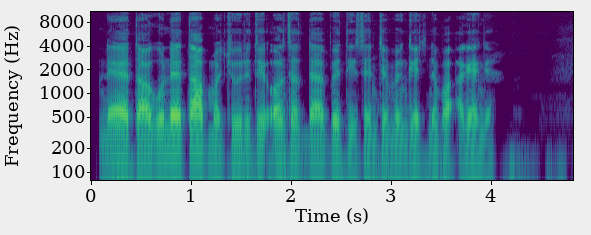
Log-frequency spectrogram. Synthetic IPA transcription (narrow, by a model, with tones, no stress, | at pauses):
nɛ˦t̪a˨ɡʊ˦ndɛ˦t̪a˦pma˨t͡ʃu˦ɾi˦ti˦ʔɔ˦nsɛ˦t̪̚da˦pe˦t̪i˨se˦nt͡ʃe˦mɛ˦ŋɡe˦t͡ʃnɪ˨pa˨ʔa̰˨ɡɛ˦ŋɡɛ˨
